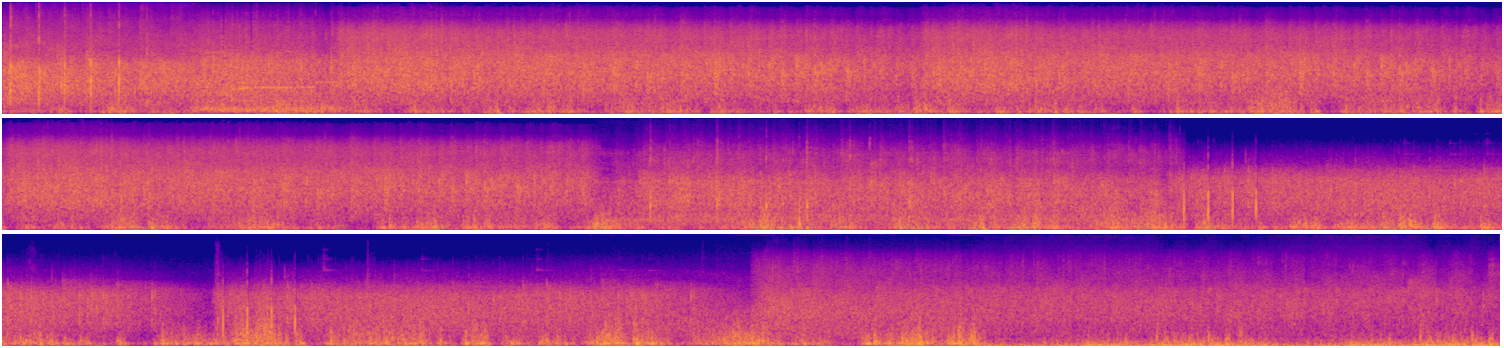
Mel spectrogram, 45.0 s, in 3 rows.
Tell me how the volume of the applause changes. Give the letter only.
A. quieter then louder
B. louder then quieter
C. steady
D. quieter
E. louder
D.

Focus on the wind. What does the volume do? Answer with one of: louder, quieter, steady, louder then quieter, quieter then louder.
louder.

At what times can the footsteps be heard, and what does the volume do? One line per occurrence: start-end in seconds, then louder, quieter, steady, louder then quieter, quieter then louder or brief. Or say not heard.
not heard.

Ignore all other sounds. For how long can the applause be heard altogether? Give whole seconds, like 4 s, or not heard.
45 s.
